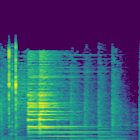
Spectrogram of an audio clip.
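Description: Subscribe-button animation sound effect: two quick mouse clicks, then a bright bell ding about half a second in that rings and fades away, over background music.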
